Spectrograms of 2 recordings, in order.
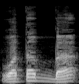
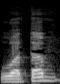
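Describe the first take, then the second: First: The word ends with a doubled b and vowel. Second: The word stops on a final b sound. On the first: The reading continues without stopping. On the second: The reader stops at this word.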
